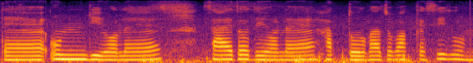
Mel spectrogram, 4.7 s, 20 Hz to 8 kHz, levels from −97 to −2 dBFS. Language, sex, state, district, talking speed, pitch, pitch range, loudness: Chakma, female, Tripura, West Tripura, 115 wpm, 190 Hz, 185-205 Hz, -14 LUFS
